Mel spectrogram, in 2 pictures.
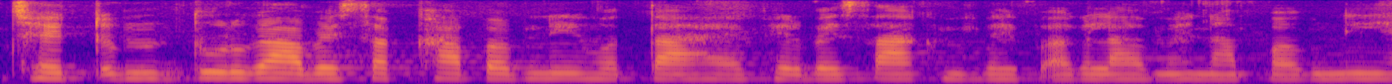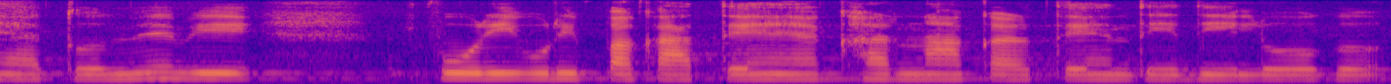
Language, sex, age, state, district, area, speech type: Hindi, female, 30-45, Bihar, Begusarai, urban, spontaneous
